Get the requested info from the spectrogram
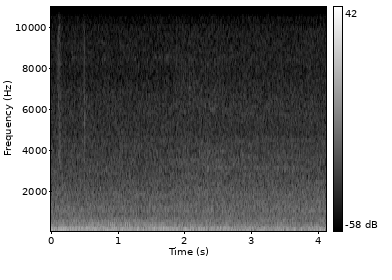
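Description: Steady low rumble of city street traffic, with a couple of faint clicks at the start.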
